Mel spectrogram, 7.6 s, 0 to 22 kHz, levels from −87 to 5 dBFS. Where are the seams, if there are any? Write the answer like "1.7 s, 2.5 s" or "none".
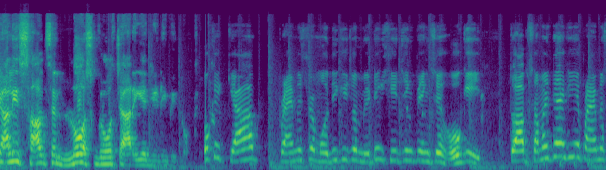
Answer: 2.3 s, 6.2 s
